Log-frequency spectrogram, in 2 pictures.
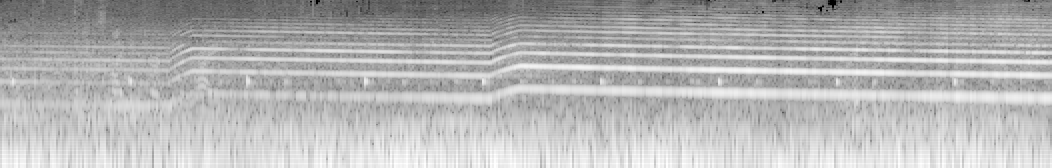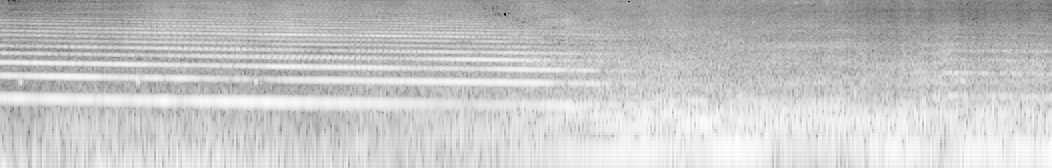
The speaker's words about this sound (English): Oh, a nice siren.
